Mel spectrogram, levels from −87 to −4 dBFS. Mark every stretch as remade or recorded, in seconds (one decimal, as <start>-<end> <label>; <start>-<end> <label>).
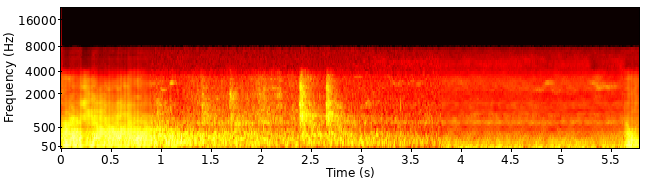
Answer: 0.0-0.9 remade; 0.9-3.8 recorded; 3.8-5.8 remade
